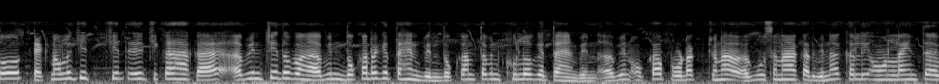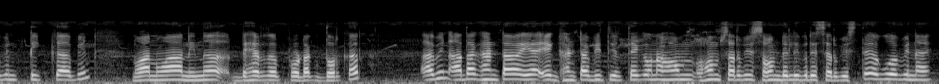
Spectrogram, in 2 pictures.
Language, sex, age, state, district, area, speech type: Santali, male, 45-60, Jharkhand, Bokaro, rural, spontaneous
